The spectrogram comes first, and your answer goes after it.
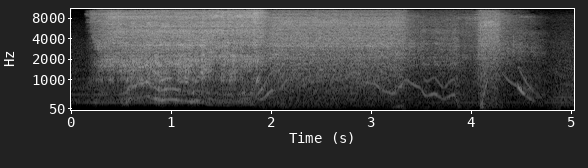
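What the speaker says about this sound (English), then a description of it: "We'll go ahead and hit it real fast with the sander and put it back on and see if that changes anything." A power sander grinds a motorcycle spark plug in a steady, loud, hissing burst of about three seconds, then stops, followed by a brief sharper flare of grinding.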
